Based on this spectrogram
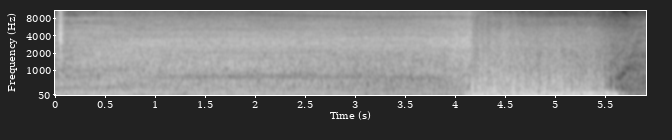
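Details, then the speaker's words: Kool King window air conditioner running on low fan at first startup after cleaning, case removed so the blower's steady even whir is audible, no rattle or scrape; normal fan operation. "because the case isn't on you can actually hear the whirring sound from the flower"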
